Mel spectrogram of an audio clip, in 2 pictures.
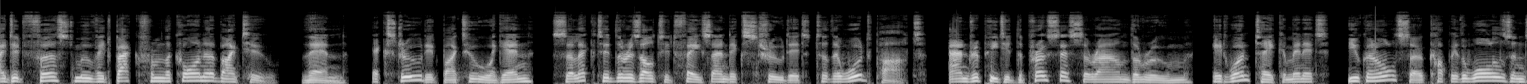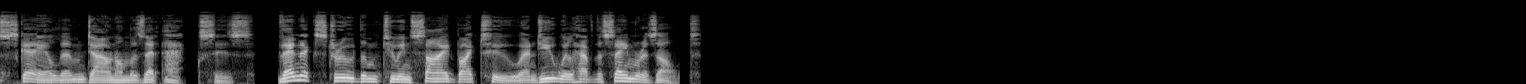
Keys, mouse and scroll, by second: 0.2 middle click, 0.9 middle click, 2.1 click, 2.9 click, 3.2 middle click, 3.9 e, 5.9 click, 6.7 middle click, 7.1 shift+middle click, 7.8 middle click, 8.1 shift+middle click, 8.8 e, 10.2 shift+middle click, 10.6 middle click, 11.0 shift+middle click, 11.9 e, 15.1 ctrl+z, 15.7 z, 16.2 shift+middle click, 16.8 e, 20.7 click, 21.5 g, 23.2 g, 24.1-24.4 scroll up 1, 24.4 middle click, 24.7 scroll up 1, 24.9 middle click, 26.1 click, 27.0 click, 27.5 e, 28.1 e.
